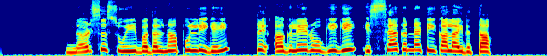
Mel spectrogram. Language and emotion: Dogri, disgusted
